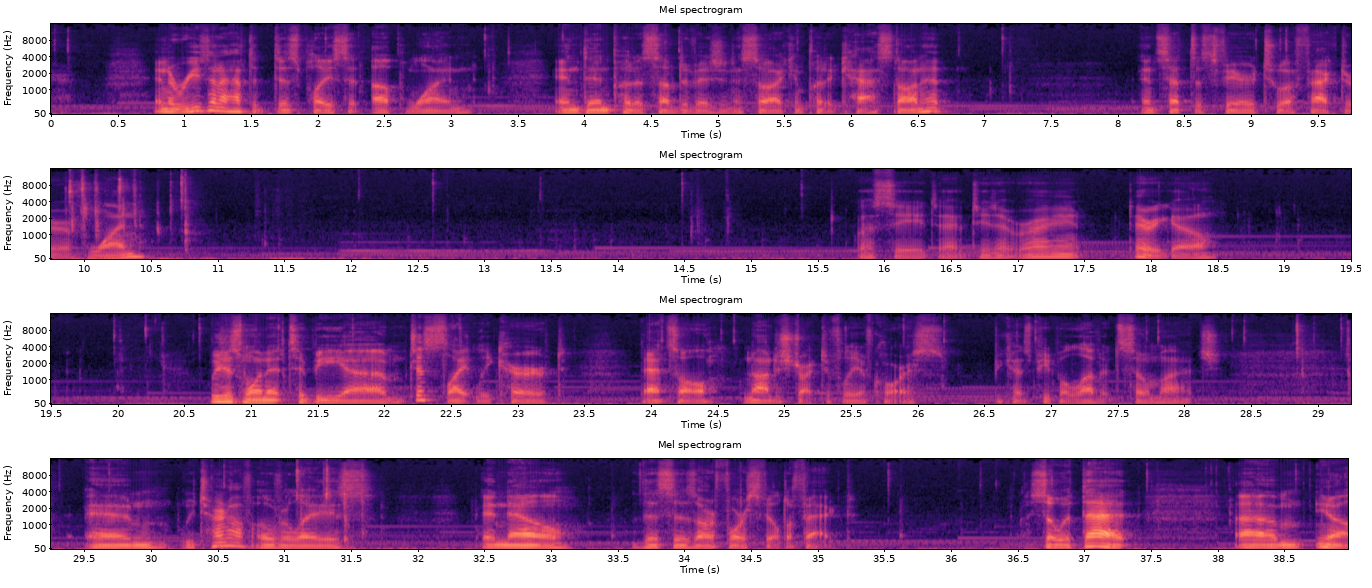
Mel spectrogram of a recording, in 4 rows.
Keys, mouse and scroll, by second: 0.0 click, 1.8 middle click, 2.1 scroll down 1, 2.7-4.6 middle drag, 4.6 click, 6.8-9.1 middle drag, 9.1 click, 10.0 typing, 11.6 a, 12.1 middle click, 12.7-13.4 scroll up 1, 13.4-15.4 middle drag, 15.4-20.3 drag, 20.3 middle click, 20.7 scroll up 1, 21.1 middle click, 24.0 click, 25.7 middle click, 26.1 click, 29.0 shift+middle click, 29.6 middle click, 30.5 click, 31.3 space, 32.2-32.8 scroll up 1, 33.1-33.9 middle drag, 38.0-38.3 scroll down 1, 38.3 middle click, 38.7-38.9 scroll down 1.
